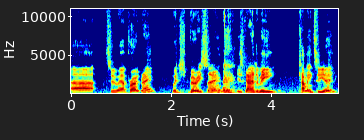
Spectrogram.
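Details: Adult male speaker; ordinary speech.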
